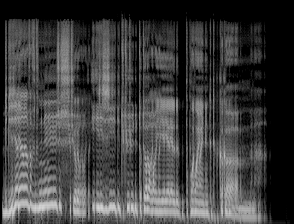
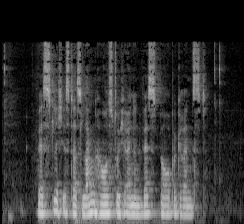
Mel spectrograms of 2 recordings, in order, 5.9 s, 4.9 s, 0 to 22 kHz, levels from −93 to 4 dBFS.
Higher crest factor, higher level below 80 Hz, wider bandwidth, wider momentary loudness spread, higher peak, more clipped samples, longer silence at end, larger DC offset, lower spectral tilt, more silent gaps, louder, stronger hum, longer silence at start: about the same, 14 dB vs 16 dB; about the same, -54 dBFS vs -52 dBFS; first, 16.5 kHz vs 11.5 kHz; second, 8 LU vs 19 LU; second, -10 dBFS vs -6 dBFS; neither; second, 0.65 s vs 0.8 s; neither; about the same, -5 dB/octave vs -5 dB/octave; neither; about the same, -23 LUFS vs -21 LUFS; neither; second, 0.05 s vs 0.75 s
